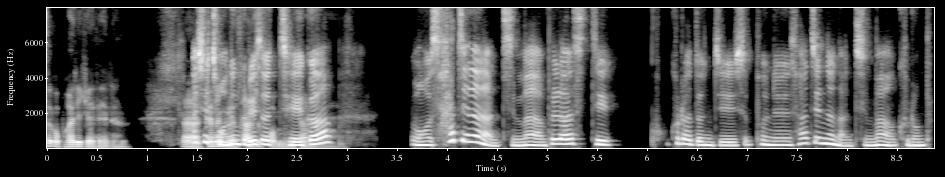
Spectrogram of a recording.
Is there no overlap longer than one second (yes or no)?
no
